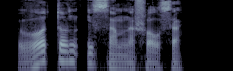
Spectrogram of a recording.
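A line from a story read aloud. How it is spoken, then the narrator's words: Unexpectedly calm, suppressed emotion. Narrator (Russian): произнесла Агриппина Ивановна, и ее голос прозвучал неожиданно спокойно на фоне бушевавших в ней эмоций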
